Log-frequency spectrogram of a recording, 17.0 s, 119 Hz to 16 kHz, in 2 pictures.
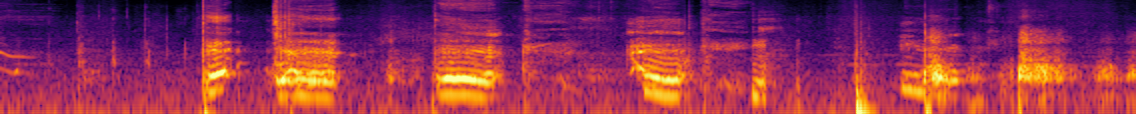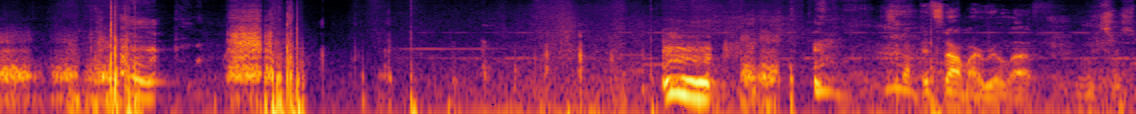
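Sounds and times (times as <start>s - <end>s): boy laughing: 0.0s - 2.0s, 3.9s - 6.2s.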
